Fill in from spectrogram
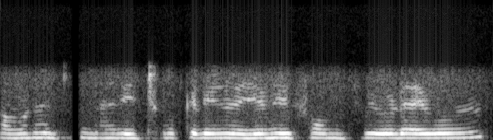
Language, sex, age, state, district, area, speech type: Gujarati, female, 18-30, Gujarat, Junagadh, urban, conversation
